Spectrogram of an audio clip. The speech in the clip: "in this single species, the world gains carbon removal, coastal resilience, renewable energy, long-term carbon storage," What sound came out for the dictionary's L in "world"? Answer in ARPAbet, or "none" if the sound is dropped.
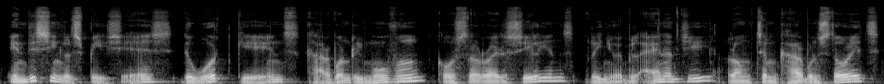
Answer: none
